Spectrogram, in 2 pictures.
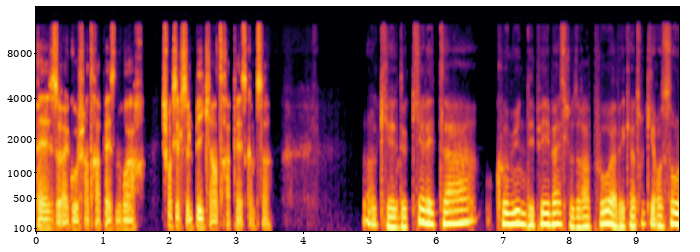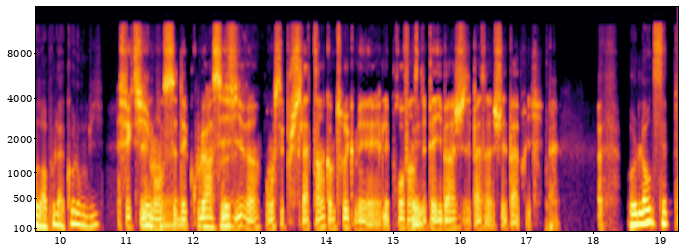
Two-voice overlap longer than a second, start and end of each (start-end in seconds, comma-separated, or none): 11.2-12.6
